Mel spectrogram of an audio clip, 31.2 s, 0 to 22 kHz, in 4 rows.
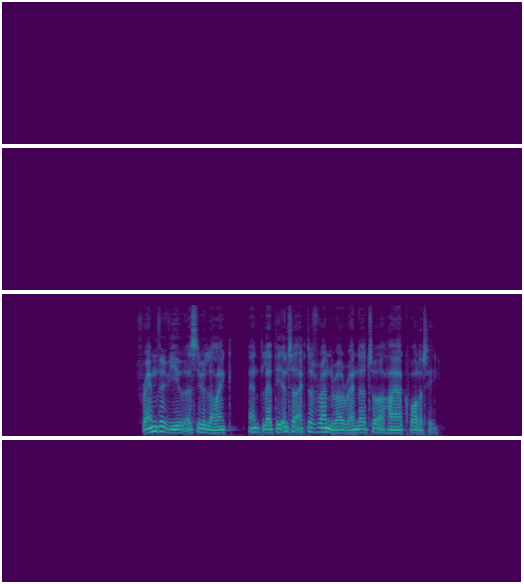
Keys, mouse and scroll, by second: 0.3 0, 1.2 Return, 18.5 alt+click, 24.7 alt+click, 25.7 alt+right click, 26.6 alt+right click, 26.7 alt+middle click, 28.0 alt+right click, 28.8 alt+middle click, 31.0 alt+middle click.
